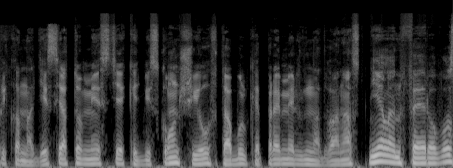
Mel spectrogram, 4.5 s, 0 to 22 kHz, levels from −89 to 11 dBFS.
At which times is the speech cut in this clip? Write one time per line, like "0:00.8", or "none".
0:03.6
